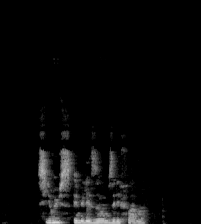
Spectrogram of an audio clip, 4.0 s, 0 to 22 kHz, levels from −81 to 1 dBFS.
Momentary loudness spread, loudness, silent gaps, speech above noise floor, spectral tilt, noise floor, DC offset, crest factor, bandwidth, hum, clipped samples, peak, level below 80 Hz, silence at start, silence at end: 11 LU; -22 LUFS; none; 57 dB; -5 dB/octave; -78 dBFS; under 0.1%; 16 dB; 9.4 kHz; none; under 0.1%; -8 dBFS; -66 dBFS; 0.75 s; 1.15 s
